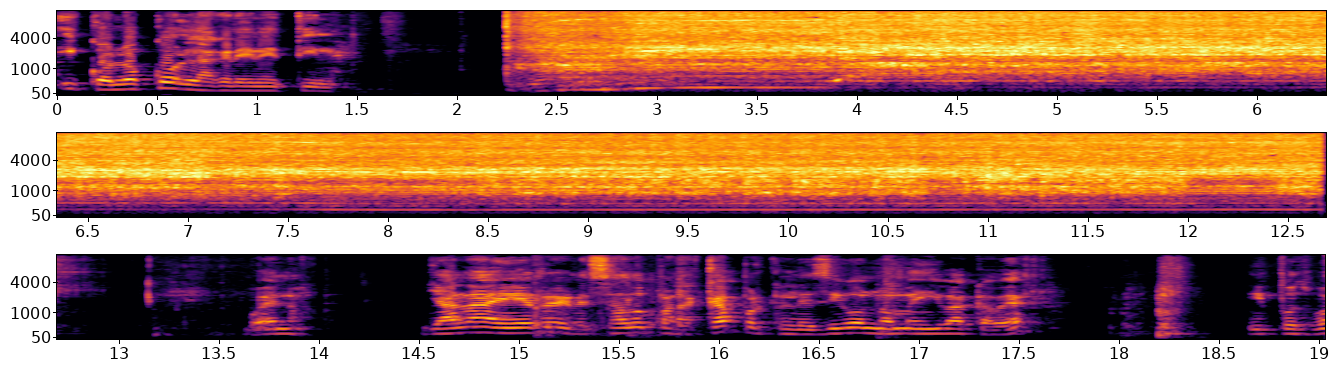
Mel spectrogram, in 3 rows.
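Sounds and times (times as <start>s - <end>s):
blender running: 2.2s - 12.9s.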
